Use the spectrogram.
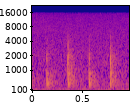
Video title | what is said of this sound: Nikon Prostaff 7 10X42x binocular review | a dull thud you know that sounds like a woodpecker pecking on a tree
